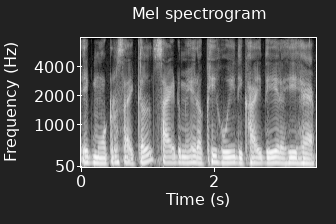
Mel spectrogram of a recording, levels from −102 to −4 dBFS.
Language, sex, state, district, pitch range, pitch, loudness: Hindi, male, Assam, Kamrup Metropolitan, 120-135 Hz, 125 Hz, -13 LUFS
